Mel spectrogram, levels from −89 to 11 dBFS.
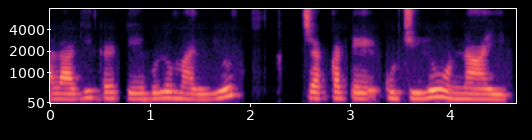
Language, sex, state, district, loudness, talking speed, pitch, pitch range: Telugu, female, Telangana, Hyderabad, -17 LUFS, 90 wpm, 185 Hz, 170-200 Hz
